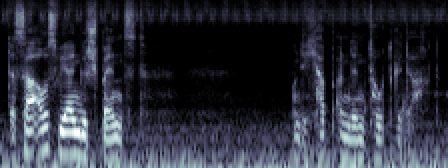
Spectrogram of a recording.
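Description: A man plays a middle-aged husband on holiday in a radio play. He is curious and uneasy, speaking in a mid-pitched voice with hesitant, searching phrases over faint outdoor background noise. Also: unhurried, natural voice. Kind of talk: naturalistic radio drama dialogue.

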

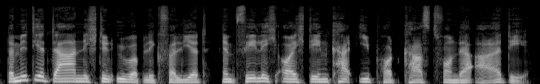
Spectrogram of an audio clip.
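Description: A man's voice: medium pitch, lively intonation, moderate pace, no room sound, clean studio sound. A man, narrating a podcast from a script as its host.

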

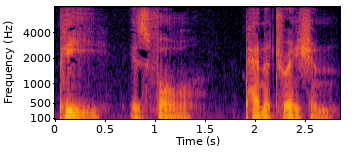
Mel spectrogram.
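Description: A man reciting scripted verse in a florid, deliberate, declamatory way, as in a theatrical spoken-word piece. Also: low-pitched. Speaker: performer. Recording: loud music over the voice. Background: loud music.

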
